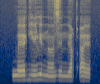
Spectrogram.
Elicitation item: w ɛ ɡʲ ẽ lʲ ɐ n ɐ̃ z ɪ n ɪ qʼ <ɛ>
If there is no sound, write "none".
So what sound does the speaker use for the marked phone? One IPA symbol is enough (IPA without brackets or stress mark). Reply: ɛ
